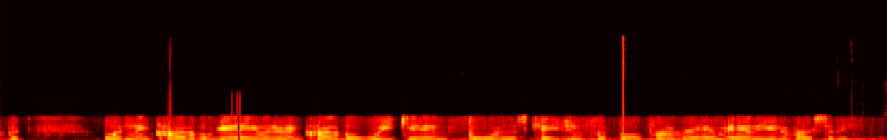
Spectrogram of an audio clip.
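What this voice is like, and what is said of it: Strained, recovering hoarse voice. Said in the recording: “My voice is slowly coming back from, letting it be heard Saturday”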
